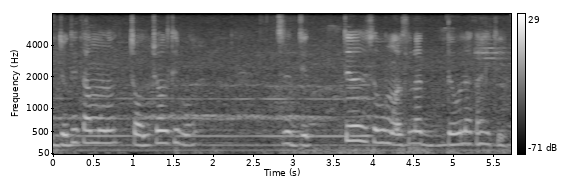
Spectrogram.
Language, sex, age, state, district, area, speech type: Odia, female, 18-30, Odisha, Malkangiri, urban, spontaneous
